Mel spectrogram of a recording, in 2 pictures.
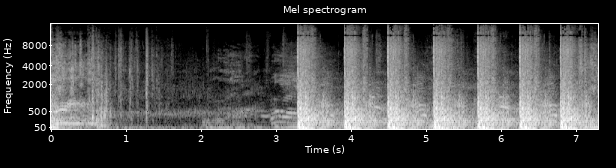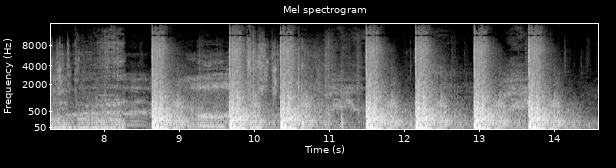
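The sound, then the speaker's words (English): Burst-fire shots from a video game weapon, many short, sharp volleys repeating in a steady rhythm. They follow a quieter opening of about three seconds, with brief gaps between groups. “Burst fire. Oh, it's got burst fire. Problem is, that goes through much more ammo.”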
